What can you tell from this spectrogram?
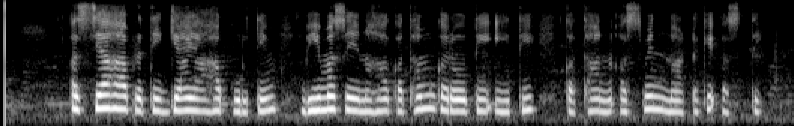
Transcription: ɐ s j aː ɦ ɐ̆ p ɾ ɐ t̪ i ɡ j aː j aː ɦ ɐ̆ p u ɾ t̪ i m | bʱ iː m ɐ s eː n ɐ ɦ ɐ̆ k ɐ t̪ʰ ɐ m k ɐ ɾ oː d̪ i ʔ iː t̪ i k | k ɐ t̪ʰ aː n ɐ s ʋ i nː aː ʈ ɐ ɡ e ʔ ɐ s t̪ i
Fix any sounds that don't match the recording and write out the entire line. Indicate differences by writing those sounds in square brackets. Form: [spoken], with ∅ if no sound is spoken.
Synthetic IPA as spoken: ɐ s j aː ɦ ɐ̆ p ɾ ɐ t̪ i ɡ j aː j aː ɦ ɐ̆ p u ɾ t̪ i m | bʱ iː m ɐ s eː n ɐ ɦ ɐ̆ k ɐ t̪ʰ ɐ m k ɐ ɾ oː [t̪] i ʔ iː t̪ i [∅] | k ɐ t̪ʰ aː n ɐ s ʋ i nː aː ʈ ɐ [k] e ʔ ɐ s t̪ i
